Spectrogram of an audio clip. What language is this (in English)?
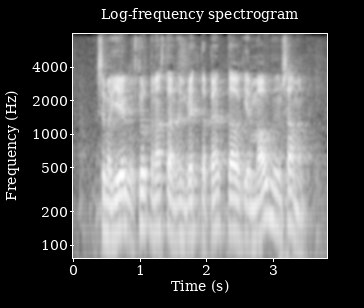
Icelandic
